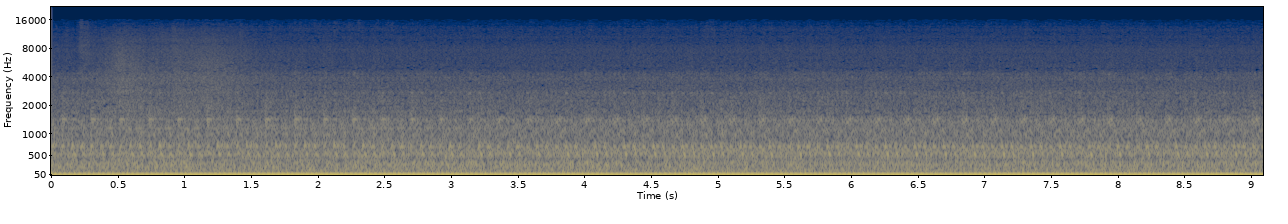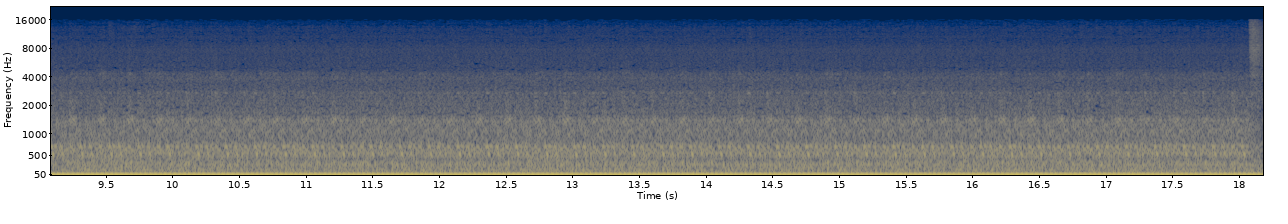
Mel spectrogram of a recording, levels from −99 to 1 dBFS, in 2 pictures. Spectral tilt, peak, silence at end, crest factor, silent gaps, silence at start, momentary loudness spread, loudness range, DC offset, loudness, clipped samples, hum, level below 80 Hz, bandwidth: -7 dB/octave; -14 dBFS; 0 s; 8 dB; none; 0 s; 1 LU; 0 LU; under 0.1%; -30 LUFS; under 0.1%; none; -22 dBFS; 4.9 kHz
